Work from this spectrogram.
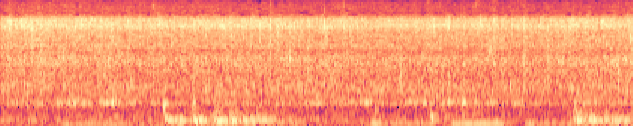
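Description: Onions fry in plenty of oil in a pan, a steady hiss and sizzle with a few soft bubbling pops and low clunks now and then, close and continuous.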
